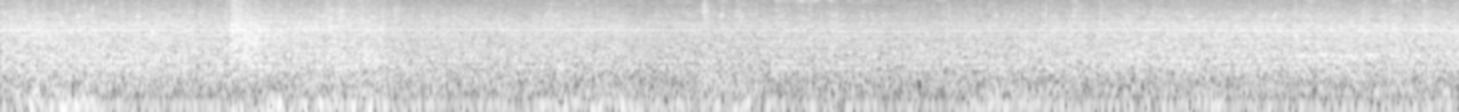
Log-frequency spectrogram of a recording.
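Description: Wind blows in a snowstorm.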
